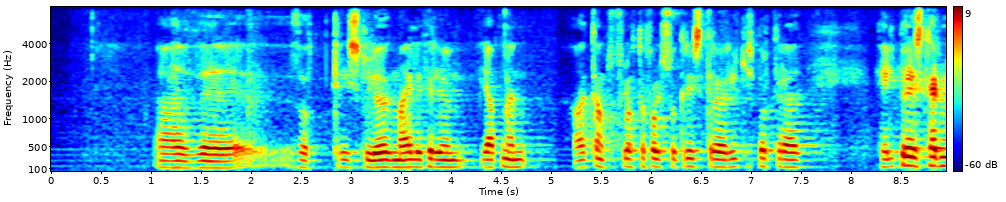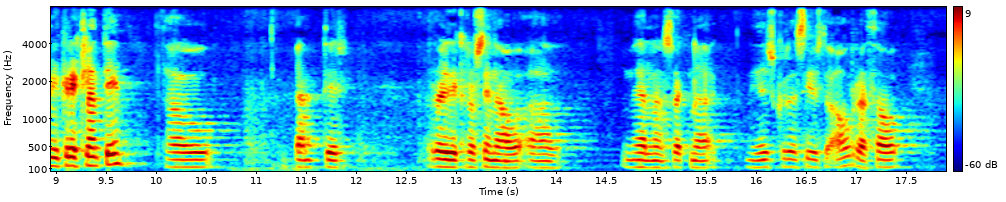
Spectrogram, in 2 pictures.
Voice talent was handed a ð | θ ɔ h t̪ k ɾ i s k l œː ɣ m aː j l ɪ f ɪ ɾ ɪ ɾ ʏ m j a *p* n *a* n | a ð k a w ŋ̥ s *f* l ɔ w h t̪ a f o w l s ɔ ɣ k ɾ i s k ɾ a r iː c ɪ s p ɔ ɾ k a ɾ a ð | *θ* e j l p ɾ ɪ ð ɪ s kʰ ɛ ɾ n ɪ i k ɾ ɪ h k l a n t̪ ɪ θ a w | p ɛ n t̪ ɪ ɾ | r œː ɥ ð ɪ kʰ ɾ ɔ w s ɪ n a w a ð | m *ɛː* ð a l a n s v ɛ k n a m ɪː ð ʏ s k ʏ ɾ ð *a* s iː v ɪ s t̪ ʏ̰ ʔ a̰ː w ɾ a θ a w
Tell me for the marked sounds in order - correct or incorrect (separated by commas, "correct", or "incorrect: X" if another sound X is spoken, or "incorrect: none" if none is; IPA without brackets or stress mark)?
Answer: correct, correct, correct, incorrect: h, correct, correct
